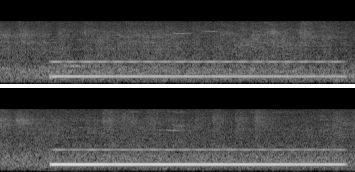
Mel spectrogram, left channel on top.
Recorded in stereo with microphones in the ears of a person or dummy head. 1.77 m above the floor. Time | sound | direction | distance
0.5 | a bell | 45° left (ahead or behind) | 3 m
